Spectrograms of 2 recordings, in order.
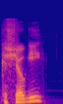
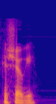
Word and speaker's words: Khashoggi: Khashoggi. I can't figure. I've heard a couple of different pronunciations, but I think it's Khashoggi.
